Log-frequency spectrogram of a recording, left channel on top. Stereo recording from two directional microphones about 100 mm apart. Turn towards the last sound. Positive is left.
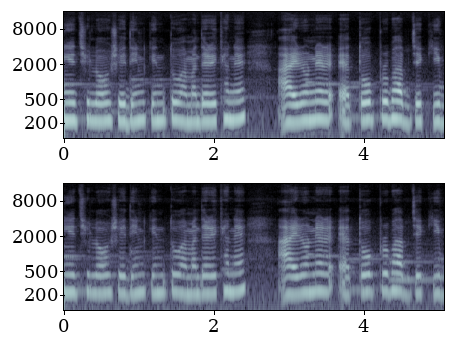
turn(degrees=35)  # may be behind; listen again after turning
